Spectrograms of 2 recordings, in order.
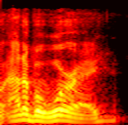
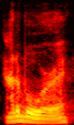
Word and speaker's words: Adebawore: Are we even close with the pronunciation? – So Adebawore, not bad at all. Adebawore. Well, he's an interesting guy.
